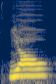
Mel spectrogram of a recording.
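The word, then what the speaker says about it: 幺: In speaking, when you type numbers, if there is "yi", you could say "yao" instead. That is because the pronunciation of "yi" and "qi" are quite similar. So to distinguish them, you can change "yi" to "yao".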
